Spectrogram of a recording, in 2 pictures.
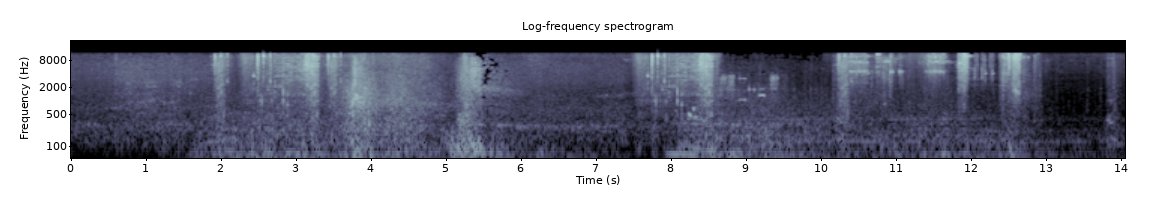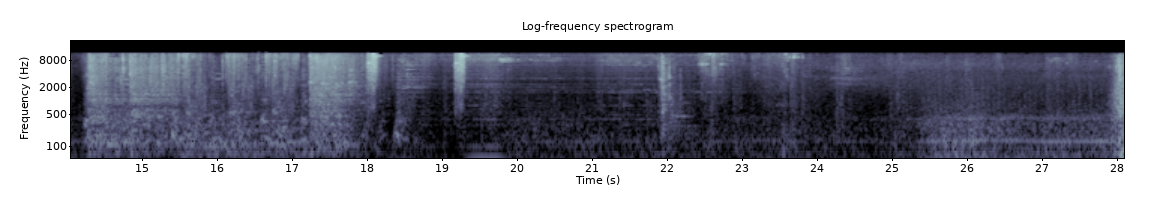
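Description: A pickaxe strikes a wall with sharp knocks.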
